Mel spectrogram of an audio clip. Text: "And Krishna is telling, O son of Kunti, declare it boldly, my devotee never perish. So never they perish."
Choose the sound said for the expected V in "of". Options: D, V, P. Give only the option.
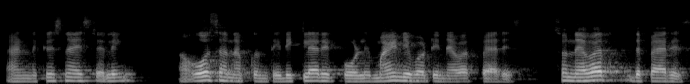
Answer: P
